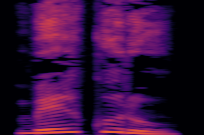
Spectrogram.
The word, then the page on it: ಬೊಳ್ಳುಗರೆ: Kannada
